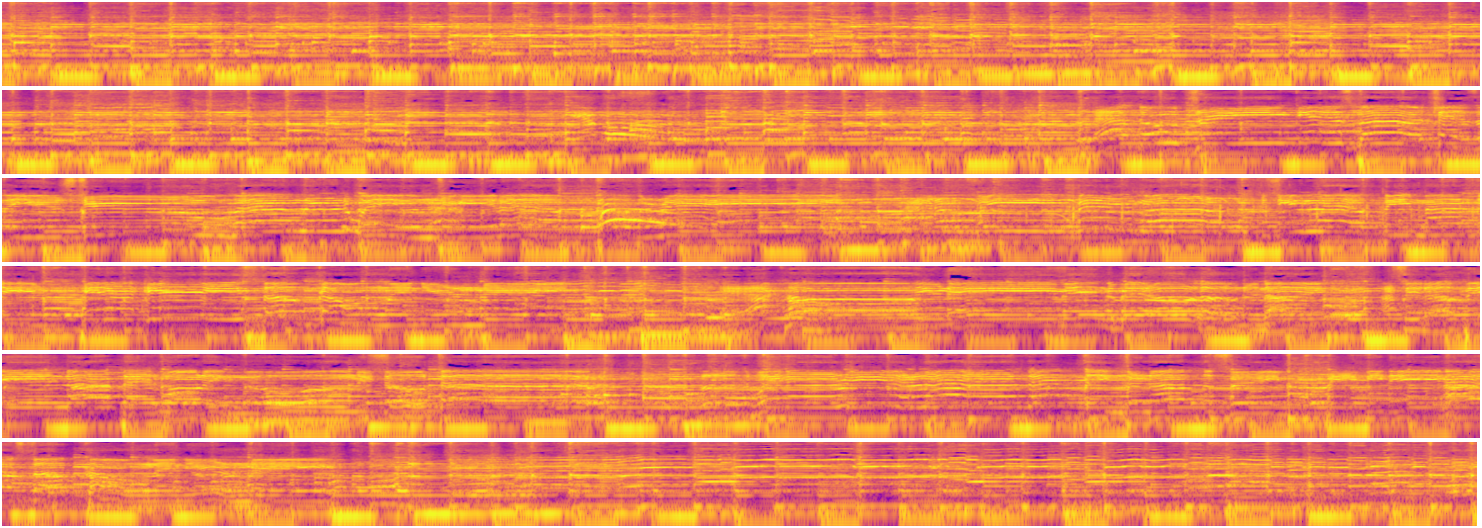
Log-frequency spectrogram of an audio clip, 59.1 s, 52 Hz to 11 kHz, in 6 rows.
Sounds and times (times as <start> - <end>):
Music: 0.0 - 59.1
Male singing: 13.6 - 14.3, 17.1 - 25.2, 25.8 - 33.5, 34.4 - 43.5, 44.5 - 51.8.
